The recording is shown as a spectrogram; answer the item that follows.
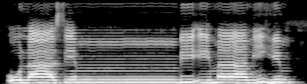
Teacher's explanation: Disebut bacaan iklab. Bunyi nun sukun atau tanwin diganti menjadi bunyi mim sukun.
